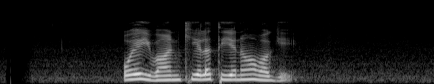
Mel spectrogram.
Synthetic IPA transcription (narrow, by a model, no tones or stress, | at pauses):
ojeiʋaːnkijəlɐt̪ijenɐʋɐʋɐɡḛː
